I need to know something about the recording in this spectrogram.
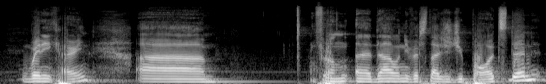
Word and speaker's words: Winnie-Karen: Did I pronounce it correctly? Winnie-Karen.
